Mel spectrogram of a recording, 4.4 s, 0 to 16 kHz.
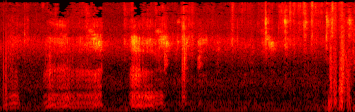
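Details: Female Standard Schnauzer puppy, 11 weeks old, worked up over a bird feeder, giving two rough growling bursts early on, then quieter rumbles and a sharp noisy burst at the end.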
